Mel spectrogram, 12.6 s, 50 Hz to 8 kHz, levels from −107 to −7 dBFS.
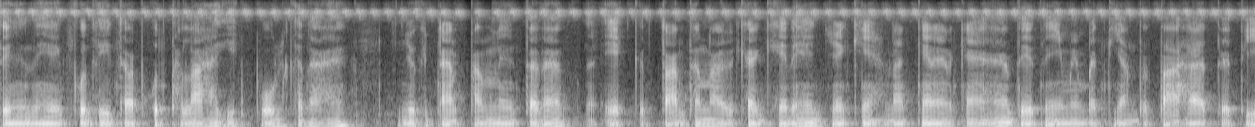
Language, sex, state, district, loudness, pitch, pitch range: Maithili, male, Bihar, Supaul, -23 LUFS, 75 Hz, 75-80 Hz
